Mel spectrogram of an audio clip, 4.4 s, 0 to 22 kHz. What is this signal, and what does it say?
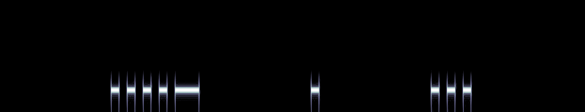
Morse code, heard as a keyed tone, about 20 wpm, spaced as for 8 wpm, 700 Hz. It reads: 4ES
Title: 060 Lesson 11e - Letter h - Three Characters 20wpm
